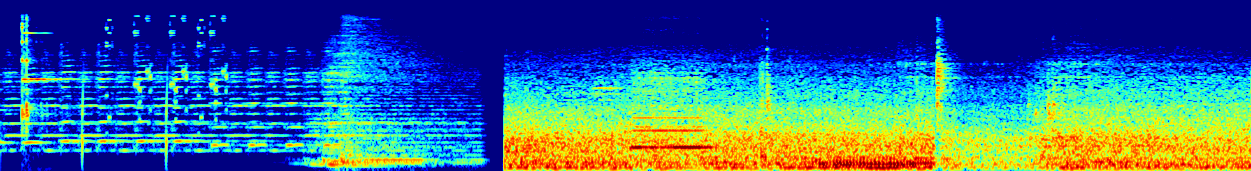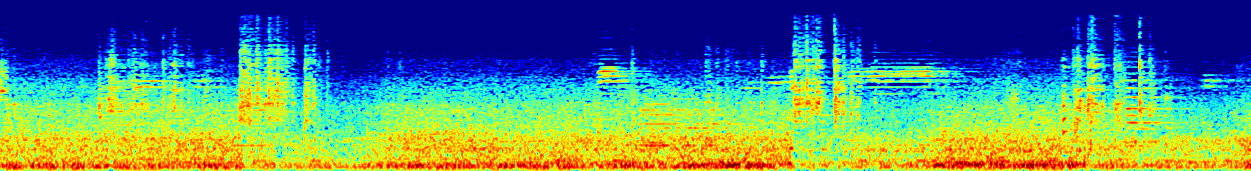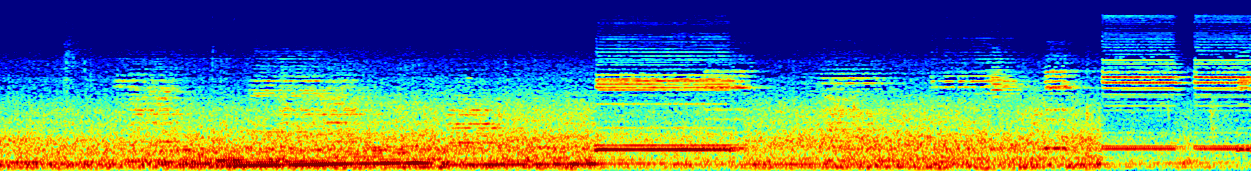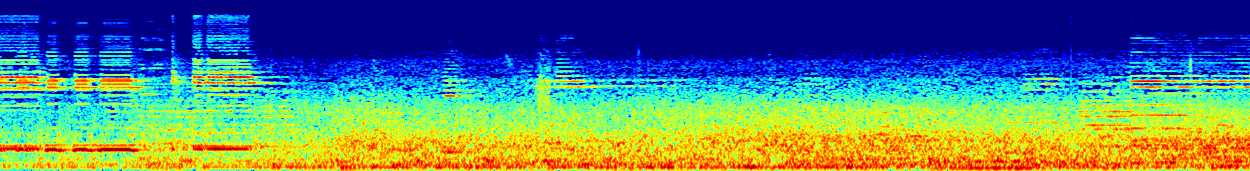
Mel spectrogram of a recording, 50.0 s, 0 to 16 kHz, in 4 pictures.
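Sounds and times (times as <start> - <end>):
rumble of vehicles: 3.2 - 50.0
car horn toot: 6.0 - 7.2.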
